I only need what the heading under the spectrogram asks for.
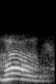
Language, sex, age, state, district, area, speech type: Marathi, male, 60+, Maharashtra, Pune, urban, conversation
